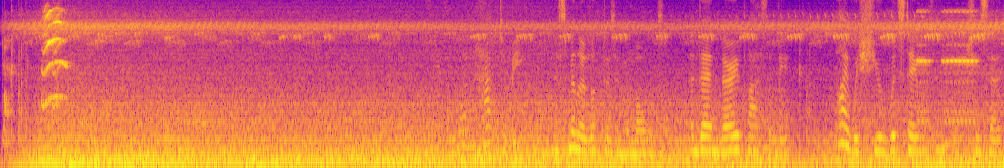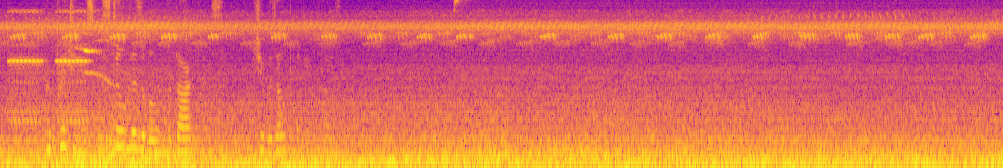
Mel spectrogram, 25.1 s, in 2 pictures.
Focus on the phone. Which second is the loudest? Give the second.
13 s.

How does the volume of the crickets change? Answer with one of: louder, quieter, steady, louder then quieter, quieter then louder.
quieter then louder.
